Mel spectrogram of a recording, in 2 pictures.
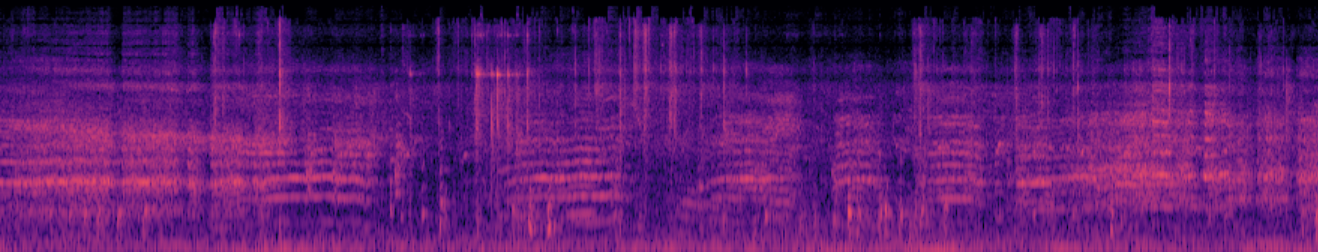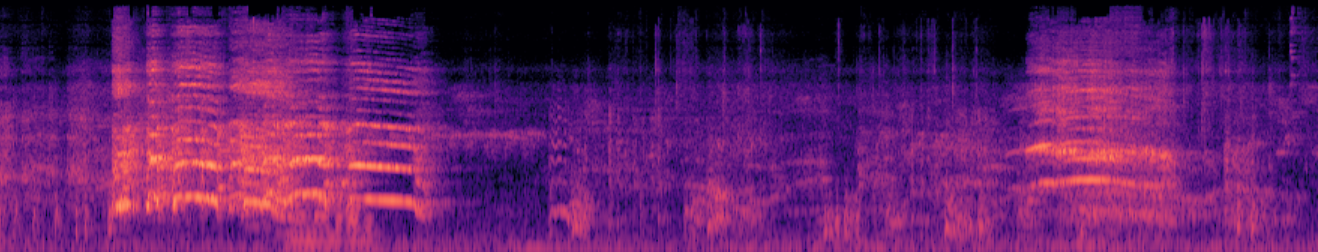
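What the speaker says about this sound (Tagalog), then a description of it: "labas ko muna ang ating stag" A young rooster, a stag, crows loudly and close by amid steady clucking and other fowl calls in a farmyard, with two strong crowing bursts standing out from the ongoing chatter.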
